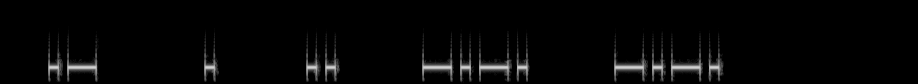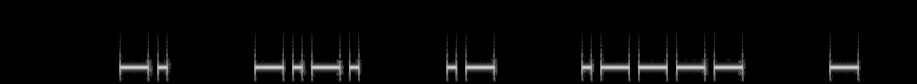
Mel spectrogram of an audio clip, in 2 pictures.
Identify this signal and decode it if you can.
Morse code, heard as a keyed tone, about 13 wpm, spaced as for 7 wpm, 800 Hz. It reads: AEICC NCA1T
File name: LEZIONI / 5 LBVC / 5 LBVC ws 12wpm 3159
